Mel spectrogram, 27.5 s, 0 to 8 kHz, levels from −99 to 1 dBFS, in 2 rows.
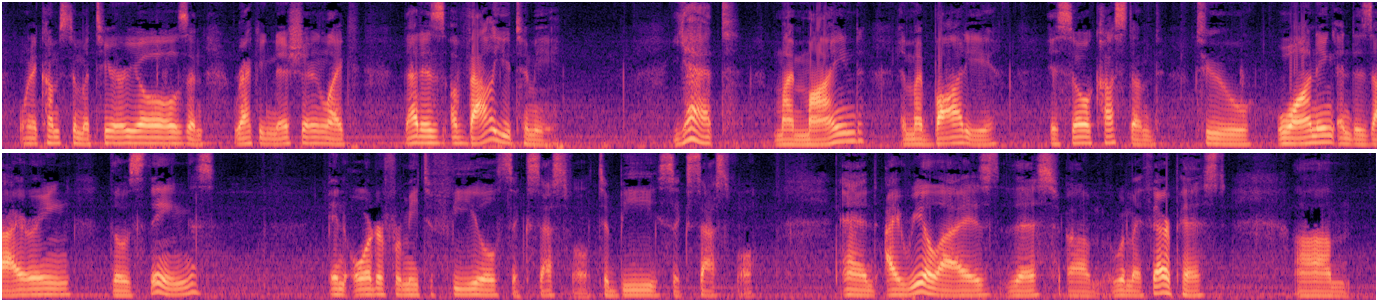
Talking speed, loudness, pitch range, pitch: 105 wpm, -17 LUFS, 95-115 Hz, 105 Hz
